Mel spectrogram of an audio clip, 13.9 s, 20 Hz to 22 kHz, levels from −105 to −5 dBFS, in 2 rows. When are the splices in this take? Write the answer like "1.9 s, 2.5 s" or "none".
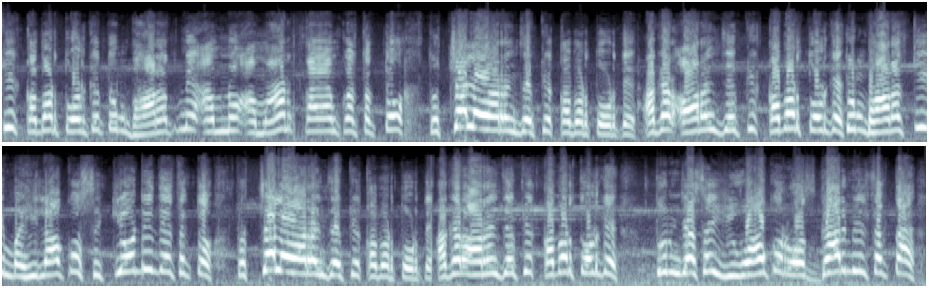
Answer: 4.7 s, 6.3 s, 10.1 s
